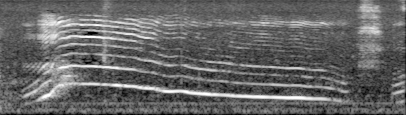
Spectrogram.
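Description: A toddler's voice holding one long sung note for about three seconds, rising quickly at first and then sliding slowly down in pitch.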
